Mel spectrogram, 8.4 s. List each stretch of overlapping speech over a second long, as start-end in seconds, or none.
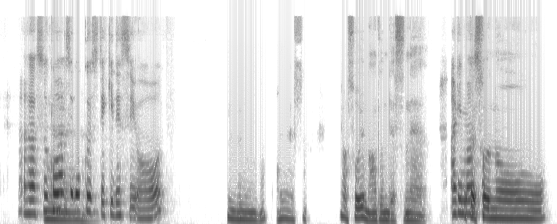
none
